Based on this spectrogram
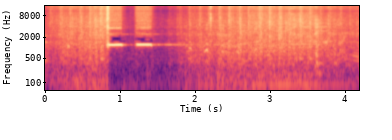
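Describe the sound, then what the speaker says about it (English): Steam engine whistle from a 1920-era steam engine at a steam show, two loud, steady blasts in quick succession, each about a quarter second long, with a short gap between, followed by a low engine rumble and crowd noise. "So how about a whistle there, Luke?"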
